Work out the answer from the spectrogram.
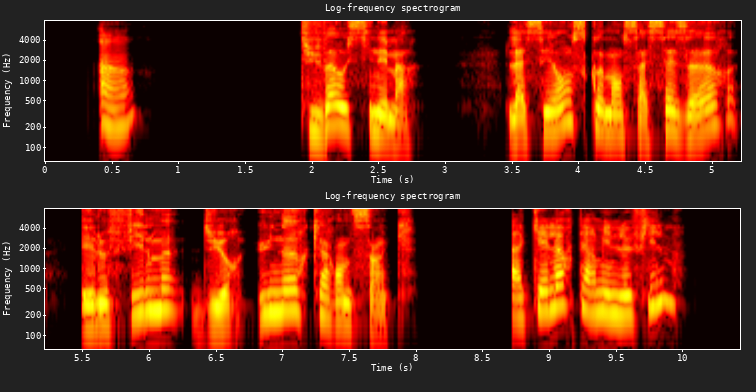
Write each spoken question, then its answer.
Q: À quelle heure termine le film ?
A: À 17h45.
